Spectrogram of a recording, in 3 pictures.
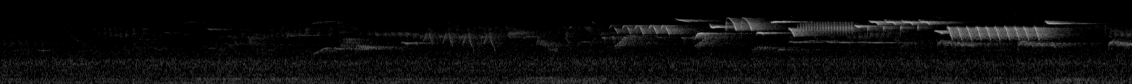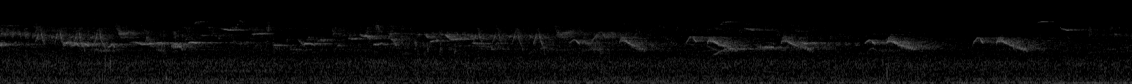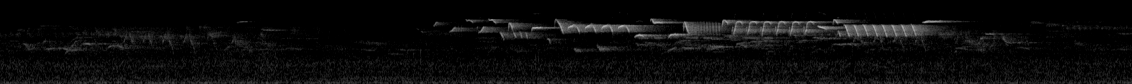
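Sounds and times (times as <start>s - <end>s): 
Eurasian wren song: 0.1s - 33.9s.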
